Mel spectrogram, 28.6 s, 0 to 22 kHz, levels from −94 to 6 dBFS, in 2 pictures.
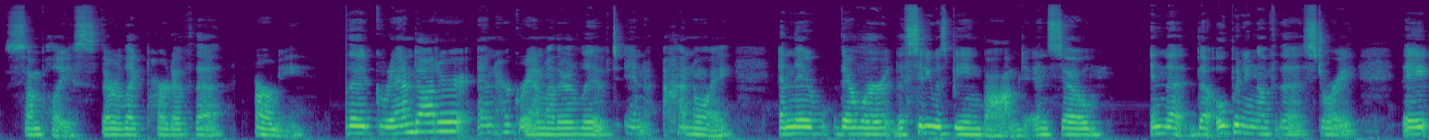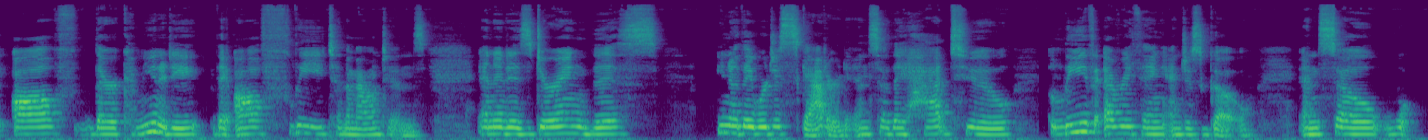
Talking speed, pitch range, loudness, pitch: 140 wpm, 170-190 Hz, -23 LUFS, 180 Hz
